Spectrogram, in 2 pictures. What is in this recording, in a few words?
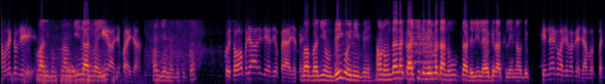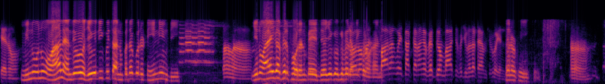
Call recording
